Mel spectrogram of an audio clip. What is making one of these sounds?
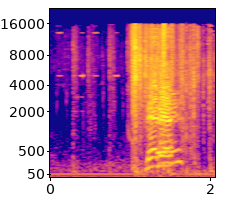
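A gun fires a single shot.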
